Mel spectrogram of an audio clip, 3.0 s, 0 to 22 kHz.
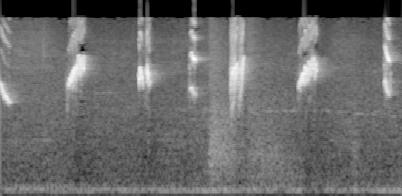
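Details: Kolibri ninja sunbird in gacor song style, recorded on an Oppo A37f phone as a lure for training other birds: sparse, sharp high chirps and short downslurred notes spaced about half a second apart, over a faint low hum.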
